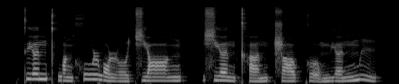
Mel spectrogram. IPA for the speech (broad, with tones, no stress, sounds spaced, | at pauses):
t̪ j ɛ˥ n t̪ʰ w ɑ˨ ŋ x u˥ ɻ w ɔ˨ ɻ ɤ˧˥ t͡ɕ j ɑ˥ ŋ | ɕ j ɛ˥˩ n kʰ a˧˥ n ʈ͡ʂ ɑ˧˥ ʊ̯ k ɤ̰˨˩ m j ɛ˧˥ n m i˥˩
